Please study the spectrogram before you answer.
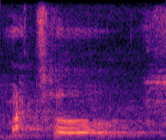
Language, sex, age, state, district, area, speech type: Odia, male, 45-60, Odisha, Ganjam, urban, spontaneous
